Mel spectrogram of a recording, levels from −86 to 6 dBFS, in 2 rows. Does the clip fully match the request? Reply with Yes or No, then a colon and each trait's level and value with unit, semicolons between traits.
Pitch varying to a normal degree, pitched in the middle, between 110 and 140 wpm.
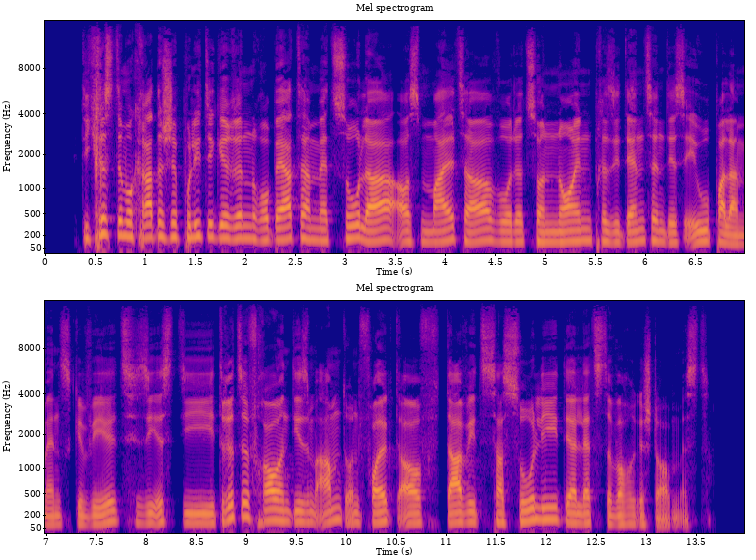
No: average, 4.6 semitones; low, 125 Hz; average, 135 wpm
